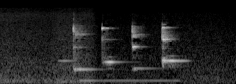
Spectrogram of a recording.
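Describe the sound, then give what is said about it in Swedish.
A rapid run of four bright electronic dings from a phone, each ringing briefly with a clear metallic tone before the next, forming a short rising notification chime. “Ja, telefon.”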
